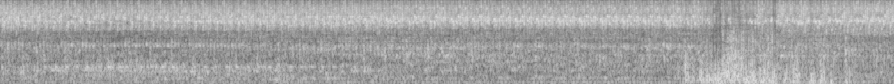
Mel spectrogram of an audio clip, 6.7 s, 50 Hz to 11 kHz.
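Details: 2005 Dodge Ram with a Cummins diesel: loud idle with a hard, uneven clatter about three times a second. A cracked injector is leaking fuel into the oil, and the engine is blowing white and black smoke.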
